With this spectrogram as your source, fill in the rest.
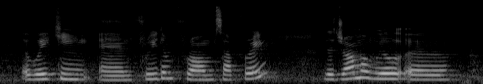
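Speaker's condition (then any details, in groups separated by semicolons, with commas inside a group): No condition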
